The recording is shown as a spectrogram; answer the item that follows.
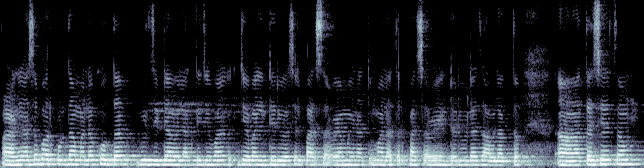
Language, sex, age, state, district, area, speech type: Marathi, female, 45-60, Maharashtra, Akola, urban, spontaneous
